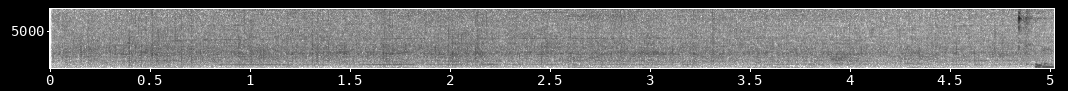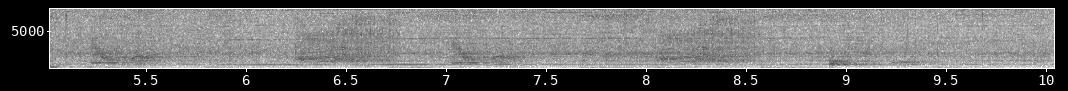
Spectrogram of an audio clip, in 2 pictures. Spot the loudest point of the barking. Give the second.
5 s.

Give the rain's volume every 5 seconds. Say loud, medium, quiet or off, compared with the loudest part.
loud, medium.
